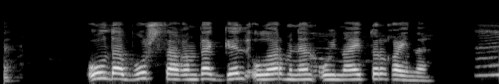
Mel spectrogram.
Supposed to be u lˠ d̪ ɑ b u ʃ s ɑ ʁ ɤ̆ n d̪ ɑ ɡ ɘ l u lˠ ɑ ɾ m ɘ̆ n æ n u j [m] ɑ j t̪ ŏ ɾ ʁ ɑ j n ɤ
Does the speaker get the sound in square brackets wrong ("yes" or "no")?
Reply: yes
